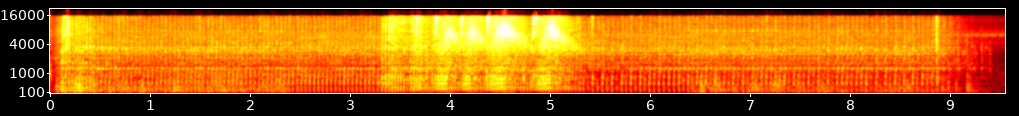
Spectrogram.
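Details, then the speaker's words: FS 90 R two-stroke, cold start on the first pull: high buzz catches at once, revs briefly for about two seconds, then settles to a steady, even idle. Normal cold start and idle. "It's that simple, first pull. When I refill it with gas and it runs out, I'll normally prime it just to get some gas going back through it so it'll start right back up."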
